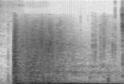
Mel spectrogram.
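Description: Explosive fruit shot striking the ground in Minecraft with the Project Fruit Mod, a single sudden loud boom with a deep rumbling tail, followed by a few faint crackles.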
